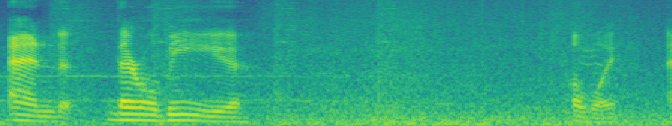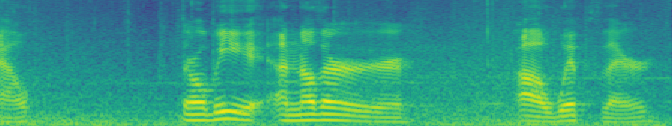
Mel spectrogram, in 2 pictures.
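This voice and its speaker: A man's voice: mid-range voice, extremely slow, pauses often, fairly bright tone, a little hiss or hum. Chatty man narrating his gameplay. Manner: chatty, joking asides. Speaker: gameplay commentator. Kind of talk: casual gameplay commentary.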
